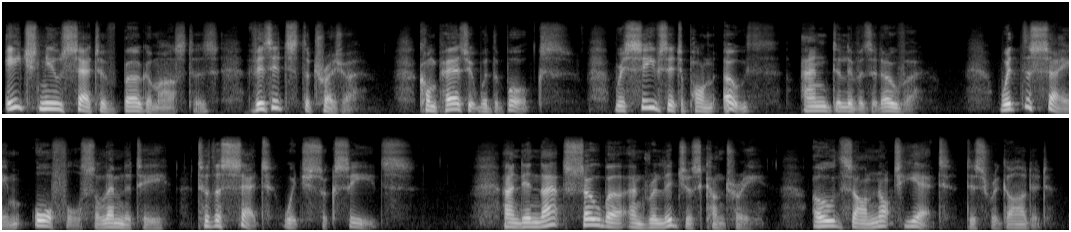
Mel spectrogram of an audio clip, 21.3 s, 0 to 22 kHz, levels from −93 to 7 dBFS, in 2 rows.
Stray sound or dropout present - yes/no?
no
